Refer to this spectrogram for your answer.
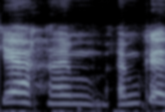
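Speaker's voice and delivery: high, tearful voice, crying through the words. Answering a companion who asks if she is okay, crying. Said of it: "Then why are you crying?".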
